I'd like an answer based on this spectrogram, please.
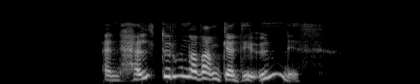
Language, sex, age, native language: Icelandic, female, 50-59, Icelandic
